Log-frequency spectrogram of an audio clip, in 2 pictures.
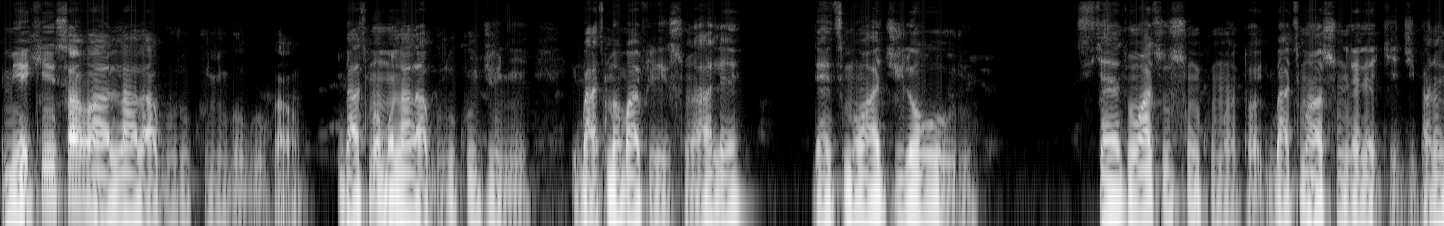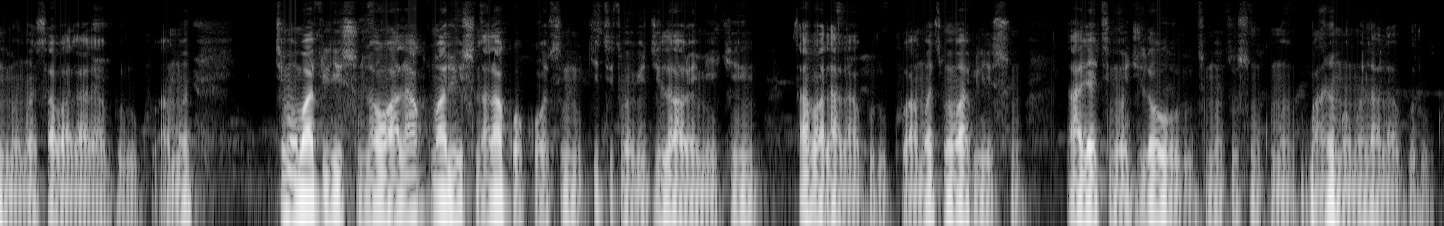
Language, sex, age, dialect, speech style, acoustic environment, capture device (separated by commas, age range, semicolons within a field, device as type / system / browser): Yoruba, male, 18-24, Nigeria - Lagos, anxious, silence, mobile / Linux / Chrome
